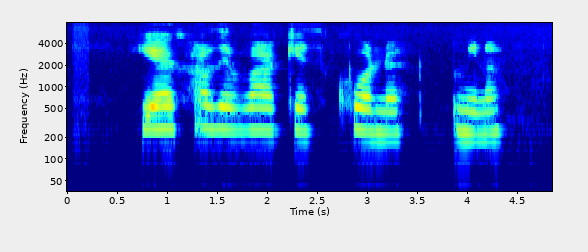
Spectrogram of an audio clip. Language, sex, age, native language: Icelandic, female, 10, Icelandic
